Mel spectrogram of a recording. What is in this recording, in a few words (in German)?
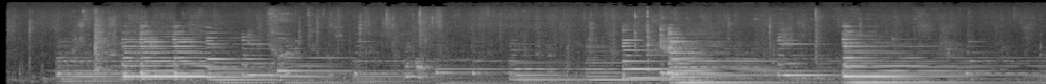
Weihnachtsglocken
